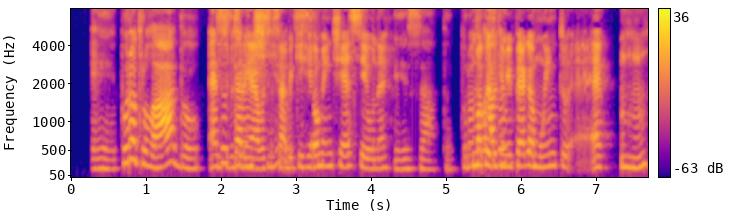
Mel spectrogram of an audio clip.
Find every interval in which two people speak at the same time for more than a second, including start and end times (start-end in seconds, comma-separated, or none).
1.9-3.3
